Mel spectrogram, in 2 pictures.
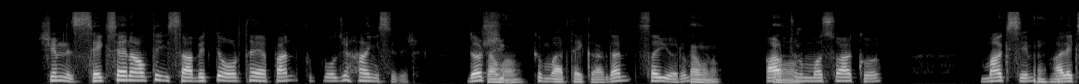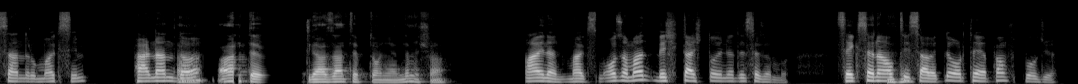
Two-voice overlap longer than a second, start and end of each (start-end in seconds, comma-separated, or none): none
